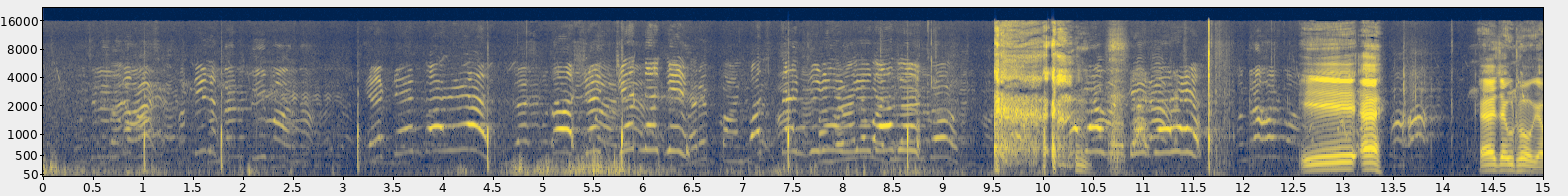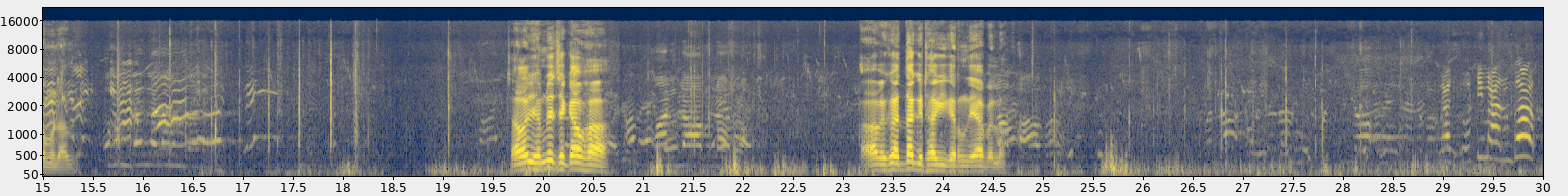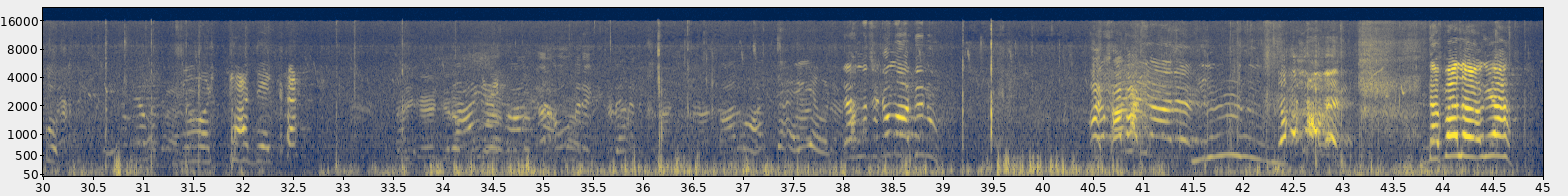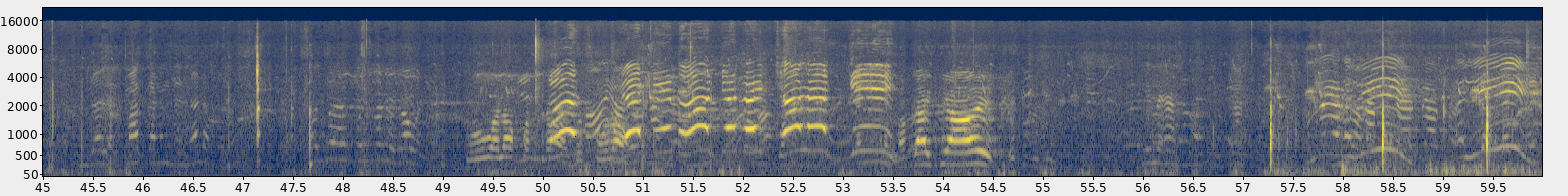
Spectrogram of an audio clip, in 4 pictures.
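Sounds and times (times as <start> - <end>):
wind rumble on microphone: 0.0 - 9.5, 16.4 - 45.9, 49.7 - 53.4, 54.4 - 59.9
boys shouting: 3.2 - 9.3, 10.0 - 17.4, 40.4 - 43.2, 43.8 - 44.8, 49.3 - 54.6, 57.6 - 59.9
children calling out: 3.5 - 12.5
loud cough: 9.5 - 10.5.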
